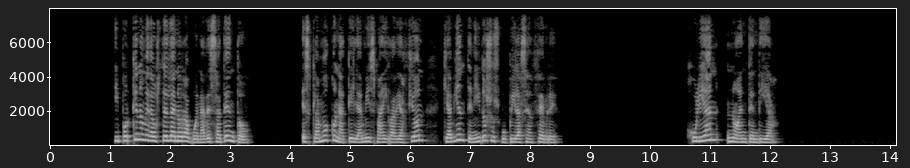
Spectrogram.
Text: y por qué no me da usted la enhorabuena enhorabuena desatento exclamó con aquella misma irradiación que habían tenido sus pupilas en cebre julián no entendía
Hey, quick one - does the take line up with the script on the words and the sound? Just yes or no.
no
